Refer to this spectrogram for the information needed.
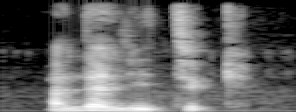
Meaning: plural of analytique
- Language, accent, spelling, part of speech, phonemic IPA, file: French, Canada, analytiques, adjective, /a.na.li.tik/, LL-Q150 (fra)-analytiques.wav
